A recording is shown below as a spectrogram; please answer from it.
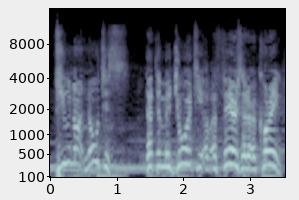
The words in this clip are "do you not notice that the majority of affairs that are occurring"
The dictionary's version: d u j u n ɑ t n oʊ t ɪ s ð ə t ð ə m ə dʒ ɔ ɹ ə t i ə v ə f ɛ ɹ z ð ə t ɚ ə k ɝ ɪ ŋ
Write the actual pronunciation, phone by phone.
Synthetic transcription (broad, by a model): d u j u n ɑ t n oʊ t ɪ s ð ə t ð ə m ə dʒ ɔ ɹ ə t i ə v ə f ɛ ɹ z ð ə t ɚ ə k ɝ ɪ ŋ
